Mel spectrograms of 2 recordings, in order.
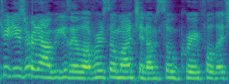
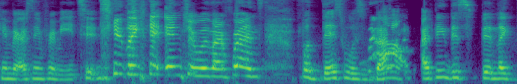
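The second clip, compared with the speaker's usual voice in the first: ordinary talk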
